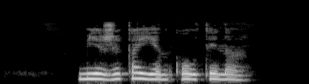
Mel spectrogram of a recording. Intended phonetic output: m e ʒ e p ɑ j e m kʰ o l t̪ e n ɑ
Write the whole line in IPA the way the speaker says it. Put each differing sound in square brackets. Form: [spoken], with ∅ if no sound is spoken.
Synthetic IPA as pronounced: m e ʒ e [k] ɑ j e [n] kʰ o l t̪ e n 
